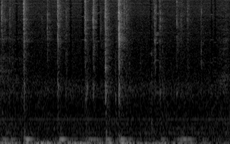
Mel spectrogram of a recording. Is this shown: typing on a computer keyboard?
yes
